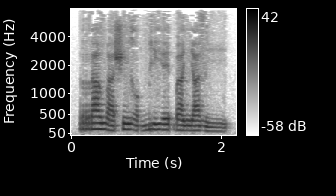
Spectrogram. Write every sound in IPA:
r aː˦ w a˨ ʃ ĩ˦ ɣ ɔ˨ ɡ͡b i˦ j e˦ ɓ a˦ ɲ a˦ z iː˨

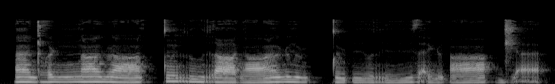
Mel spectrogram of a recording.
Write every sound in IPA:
ã ɖʱ ɔ ɳ nː ɑ̃ː ɳ ɭ ɑ̃ː tː ũ r u r ɑː ɡ ɑ̃ː ʊ̯ ɳ ʉː ɳ tː ũ ɳ ʔ ʉː ʊ̯ r ʉː ð a̰ ɪ̯ ɳ ʉ ʔ ɑ̃ː | d͡ʒ a̰

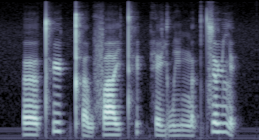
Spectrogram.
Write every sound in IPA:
œː˨ t̪ʰ yː˥ k̚ t̪ʰ ɐ˨˩ w f aː˧ j t̪ʰ ɪ˥ k̚ h e˨ j w iː˨ ŋ ɐ˨˥ k̚ t͡s ɵ˥ ɥ l ɪ˧ k̚

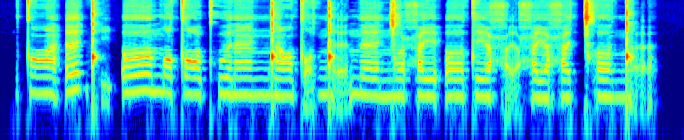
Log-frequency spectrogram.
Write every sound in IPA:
tˤ æ̃ː ʔ ɛ ǃʼ ḭ ʔ ʌː n ʌ tˤ ɛː kʷʰ ɛ ɾ ɛ̃ː ŋ͡ǃ ɛ̃ tˤ ɛ̰ ŋ͡ǃ ɛ̰ n ɛː ŋ͡ǀ ʊ ħ ɪː ʔ ʌː t ɪː ħ ɛ̰ ħ ɪː ħ ɛ ǀʰ ʌ ŋ͡ǃ æ̰

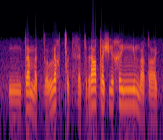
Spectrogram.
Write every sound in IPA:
nː ɪ˩ t a˥ m a˩ t d ɔ˩ lː ə˥ χ ǀ ɤ˩ t z a˩ t r a˥ tˤ i˥ ʃ i˥ χ i˥ nː ɪ˥ m i˩ tˤ ɪ˩

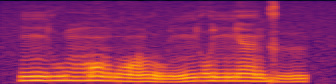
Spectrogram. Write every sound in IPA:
ɲ u˦ m ɔ̃˦ ɡ ɔ̃˧ l u˨ ɲ o˦ ɲ ɛ̃˦ ɡ ɨ˧

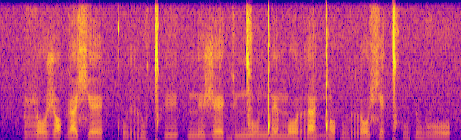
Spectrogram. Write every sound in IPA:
ɮ o ʒ ɒ ɡ æ ɕ e | kʷʼ i̤ r ṳ ǀʰ i | n i ʒ e ɡ i ŋ͡ǀ u ŋ͡ǃ e m o r æ ŋ͡ǃ o ɠ ṳ r o ɕ e ǀʰ ṳ ɗ ṳ ɣ u

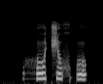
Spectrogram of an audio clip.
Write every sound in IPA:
h o t͡ʃ ɜ xʷ ʔ o

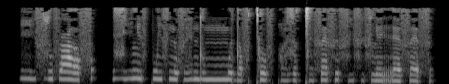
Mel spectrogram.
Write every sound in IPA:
ɦ i̤ f z u f ʕ ʌ f | z i̤ l i f p w i f n ʊ f ɛ̤ n d u mː ʊ d ʌ f ǀ ʊ f qʷ ɛ̤ z ʊ ǀ ɛ̤ f ɛ f ɪ f i̤ f i̤ f l ɪ r ɛ f ɛ f

